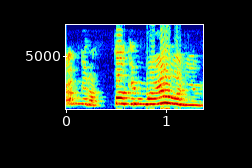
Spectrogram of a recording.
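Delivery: very high, furious cartoon squeak. Speaker imagines how a pissed-off Mickey would talk, pissed-off Mickey Mouse impression. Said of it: "Mickey's just like".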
